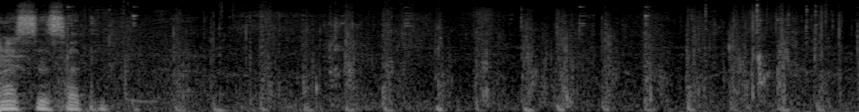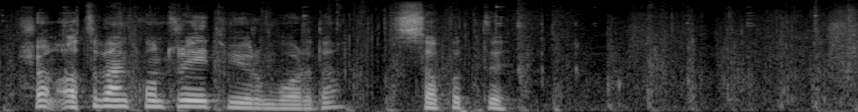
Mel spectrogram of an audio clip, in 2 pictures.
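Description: A horse's hooves thud steadily as it trots.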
